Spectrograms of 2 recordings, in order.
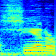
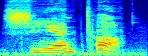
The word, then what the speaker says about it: Sienta: We just sold another Sienna race set. Sienta. Make sure that you pronounce it correctly. It's Sienta. You have to add that T to it, because that will get Snuggles completely upset.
